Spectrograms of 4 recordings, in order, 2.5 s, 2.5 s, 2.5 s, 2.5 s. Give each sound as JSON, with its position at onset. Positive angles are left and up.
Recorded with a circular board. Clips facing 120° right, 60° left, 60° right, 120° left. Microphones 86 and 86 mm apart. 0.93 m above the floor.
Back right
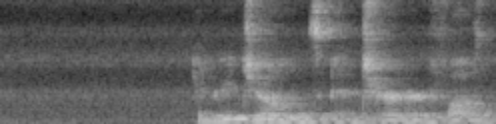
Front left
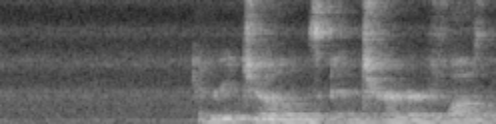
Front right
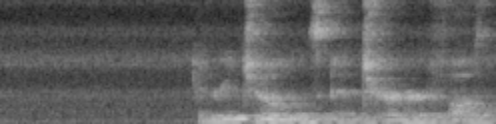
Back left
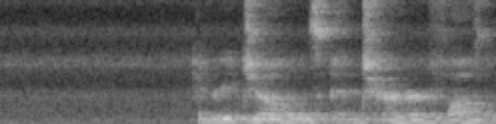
{"t": 1.0, "sound": "a woman speaking", "azimuth_deg": -175, "distance_m": 1.0}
